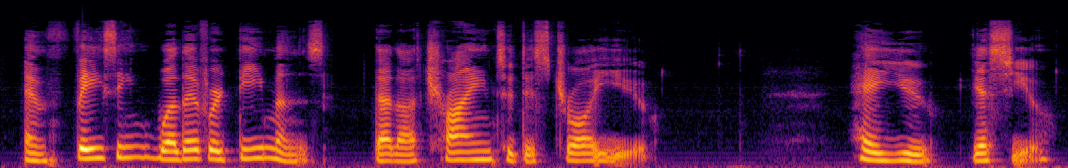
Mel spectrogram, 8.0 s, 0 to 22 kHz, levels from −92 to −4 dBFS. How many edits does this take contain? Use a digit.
0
